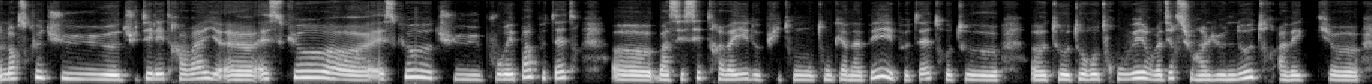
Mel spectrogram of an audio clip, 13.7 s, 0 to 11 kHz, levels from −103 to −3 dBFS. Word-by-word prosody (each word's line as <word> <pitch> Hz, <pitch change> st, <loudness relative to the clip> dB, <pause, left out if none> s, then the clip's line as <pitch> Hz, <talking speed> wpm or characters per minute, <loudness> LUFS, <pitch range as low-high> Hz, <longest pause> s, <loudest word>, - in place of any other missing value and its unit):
lorsque 220 Hz, +6 st, +1 dB
tu, 210 Hz, -5 st, -4 dB
heu, 180 Hz, -1 st, +7 dB
tu 180 Hz, -, -10 dB
télétravailles, 205 Hz, +2 st, 0 dB
heu, 180 Hz, 0 st, +3 dB
est-ce 205 Hz, +2 st, -2 dB
que, 265 Hz, -, +1 dB
heu, 220 Hz, -10 st, +3 dB
est-ce 205 Hz, -, -2 dB
que 275 Hz, -3 st, +3 dB
tu 190 Hz, -7 st, -9 dB
pourrais 195 Hz, 0 st, +4 dB
pas, 270 Hz, +8 st, 0 dB
peut-être, 250 Hz, +1 st, -3 dB, 0.3 s
heu, 175 Hz, -2 st, +3 dB
bah, 185 Hz, -1 st, +1 dB
cesser 195 Hz, +6 st, -2 dB
de -, -, -22 dB
travailler 195 Hz, 0 st, -1 dB
depuis 180 Hz, -3 st, -8 dB
ton 175 Hz, +1 st, -3 dB
ton 180 Hz, +1 st, -5 dB
canapé 170 Hz, +3 st, -2 dB
et 245 Hz, -, +2 dB
peut-être 200 Hz, +2 st, -5 dB
te, 175 Hz, -3 st, 0 dB, 0.3 s
heu, 175 Hz, 0 st, +3 dB
te 185 Hz, +1 st, +4 dB
te 185 Hz, +3 st, -1 dB
retrouver, 195 Hz, +4 st, +3 dB
on 200 Hz, -, -5 dB
va 185 Hz, 0 st, +2 dB
dire, 235 Hz, +5 st, -3 dB
sur 210 Hz, -5 st, -4 dB
un 180 Hz, -, +2 dB
lieu 180 Hz, 0 st, 0 dB
neutre 250 Hz, +9 st, 0 dB
avec, 175 Hz, 0 st, -1 dB, 0.2 s
heu, 165 Hz, -2 st, +1 dB
195 Hz, 175 wpm, -20 LUFS, 180-225 Hz, 0.3 s, heu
